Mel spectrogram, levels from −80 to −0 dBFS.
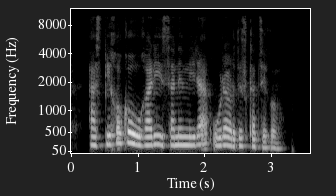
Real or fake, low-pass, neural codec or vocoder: real; 9.9 kHz; none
